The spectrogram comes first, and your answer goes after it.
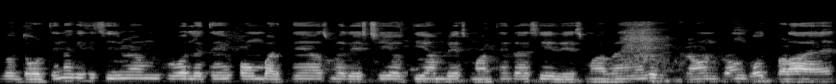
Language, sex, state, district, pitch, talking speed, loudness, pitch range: Hindi, male, Uttar Pradesh, Jyotiba Phule Nagar, 130 Hz, 250 wpm, -22 LUFS, 130-140 Hz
